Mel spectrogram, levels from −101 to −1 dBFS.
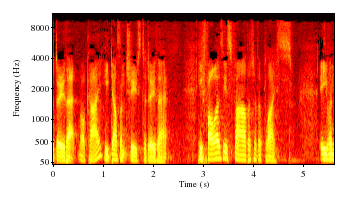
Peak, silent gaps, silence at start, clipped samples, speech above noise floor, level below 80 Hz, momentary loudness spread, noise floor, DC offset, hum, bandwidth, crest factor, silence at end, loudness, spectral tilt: -2 dBFS; none; 0 s; under 0.1%; 25 dB; -42 dBFS; 12 LU; -44 dBFS; under 0.1%; none; 9.8 kHz; 18 dB; 0 s; -20 LUFS; -6 dB/octave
